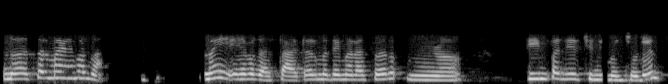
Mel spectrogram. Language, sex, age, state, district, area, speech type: Marathi, female, 45-60, Maharashtra, Sangli, urban, conversation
